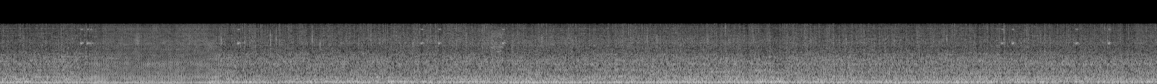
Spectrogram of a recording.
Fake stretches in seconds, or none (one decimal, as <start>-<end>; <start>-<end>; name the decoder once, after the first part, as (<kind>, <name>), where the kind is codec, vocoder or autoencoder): 0.9-2.2 (vocoder, WaveNeXt)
